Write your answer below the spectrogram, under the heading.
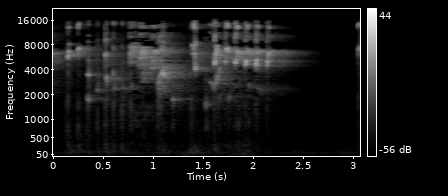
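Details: Pet lovebirds chirping at dinner time, a continuous run of rapid, shrill twittering notes that rise and fall, then quick repeated sharp peeps before falling silent, ending with a single short chirp.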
